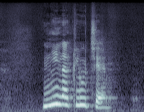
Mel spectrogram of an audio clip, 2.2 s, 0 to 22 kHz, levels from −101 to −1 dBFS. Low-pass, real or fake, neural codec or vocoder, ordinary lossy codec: 19.8 kHz; fake; codec, 44.1 kHz, 7.8 kbps, Pupu-Codec; none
